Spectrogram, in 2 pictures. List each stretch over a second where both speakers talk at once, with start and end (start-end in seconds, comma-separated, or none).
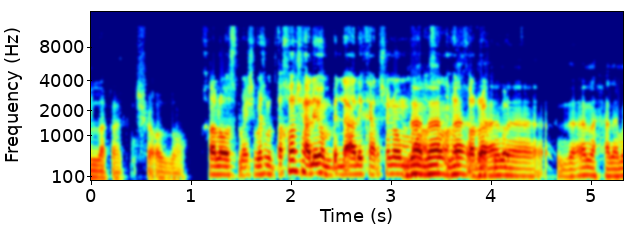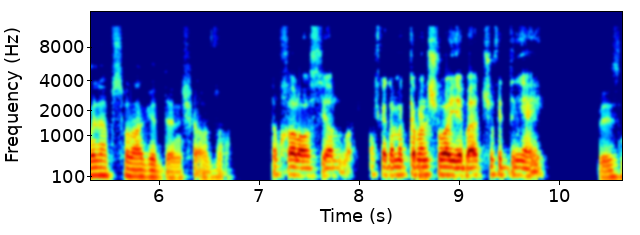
3.1-4.4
